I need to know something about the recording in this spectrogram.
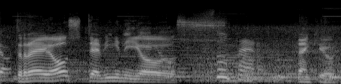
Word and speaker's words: Trejos devynerios: Trejos devynerios. Trejos devynerios. Trejos devynerios. Super. Thank you. Trejos devynerios.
